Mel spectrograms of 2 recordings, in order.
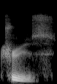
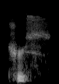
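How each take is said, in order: First: The word ends with a z sound. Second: The word ends with an s sound. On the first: "with a z sound if it's voiced" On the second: "it's going to sound just like truce"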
